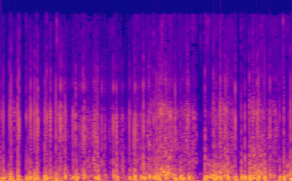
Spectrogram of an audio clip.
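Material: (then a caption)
Paper. Long decorated acrylic nails tap fast on a small pink m.memo spiral-bound paper notebook with a card cover and a solid stack of pages, held in the hands. The rapid taps blur into a dense, continuous patter of dull, low thumps with a short, dry decay. A faint papery crackle sits above them, with only a brief dip near the three-second mark.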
